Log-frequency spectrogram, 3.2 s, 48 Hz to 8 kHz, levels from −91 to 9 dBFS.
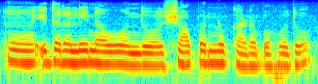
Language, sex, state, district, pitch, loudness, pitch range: Kannada, female, Karnataka, Bangalore, 170 Hz, -12 LUFS, 160-180 Hz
